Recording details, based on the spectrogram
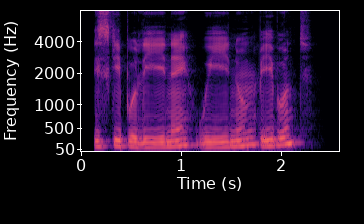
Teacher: We also add a rising intonation at the end of the sentence, as well as ne.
